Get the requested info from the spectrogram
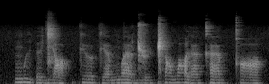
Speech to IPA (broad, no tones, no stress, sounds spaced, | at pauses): ŋʷ i ʔ e d͡ʑ ɑ | kʲ ø kʲ æ ŋʷ æ ɖ͡ʐ y ǁʰ i ðˤ i ɾ æ kʰ æ kʷ qʰ ɑ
